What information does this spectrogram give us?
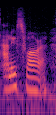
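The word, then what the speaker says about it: अनुस्वार: we come back and this sound is made through the nostrils it's not a like an M you can actually make an M sound through the nostrils just try kind of making a pure nasal sound you can feel and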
